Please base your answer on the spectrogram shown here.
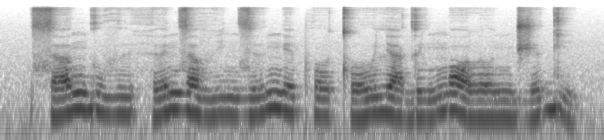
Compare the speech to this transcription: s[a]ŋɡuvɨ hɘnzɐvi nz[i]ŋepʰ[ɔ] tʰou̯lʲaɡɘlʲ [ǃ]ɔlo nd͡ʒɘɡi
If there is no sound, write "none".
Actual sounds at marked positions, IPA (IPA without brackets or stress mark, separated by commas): ɐ, ɨ, o, ŋ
